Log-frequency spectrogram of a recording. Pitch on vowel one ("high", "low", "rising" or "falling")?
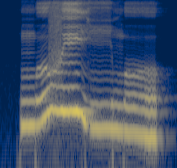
rising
